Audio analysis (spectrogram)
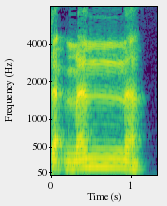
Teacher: أدغموا النون الأولى في الثانية فصارت تأمن · Term: الإدغام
